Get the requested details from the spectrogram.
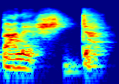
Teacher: there's enough emphasis on that D, that consonant, that it's an extra syllable almost.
